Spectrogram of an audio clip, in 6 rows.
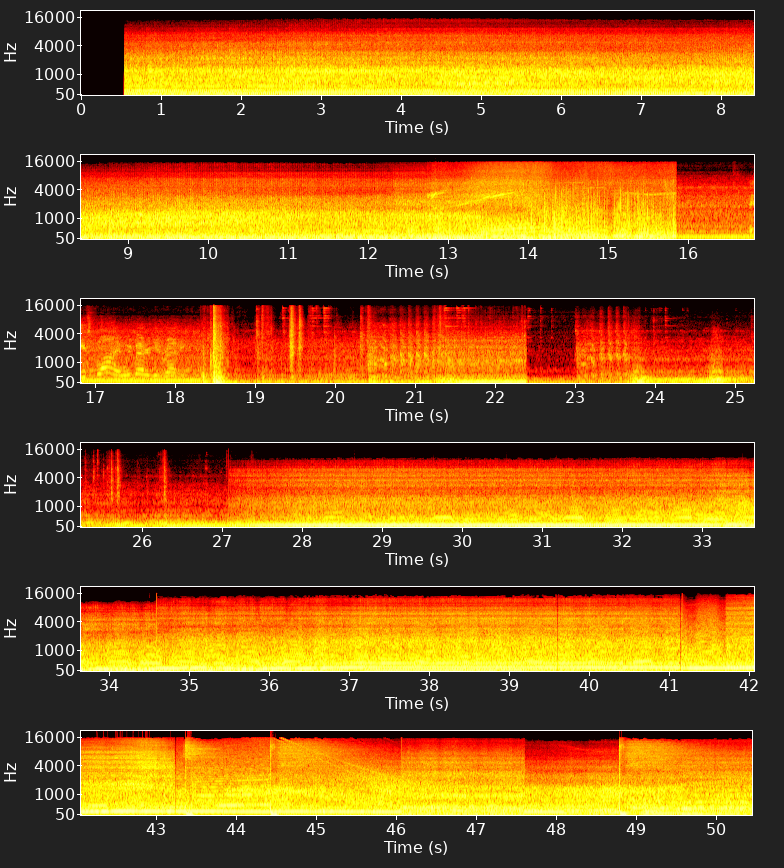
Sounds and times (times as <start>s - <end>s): Truck: 0.6s - 50.4s.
